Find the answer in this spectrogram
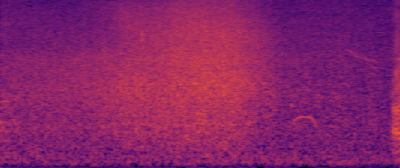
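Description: Surf washing onto a beach: one wave's hiss swells up about a second in, peaks midway and fades away.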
